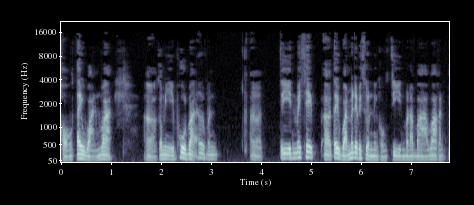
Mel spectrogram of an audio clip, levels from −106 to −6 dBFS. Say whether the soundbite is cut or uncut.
uncut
